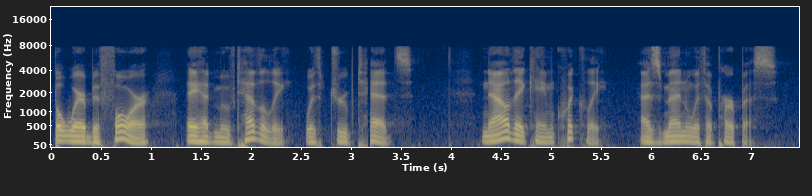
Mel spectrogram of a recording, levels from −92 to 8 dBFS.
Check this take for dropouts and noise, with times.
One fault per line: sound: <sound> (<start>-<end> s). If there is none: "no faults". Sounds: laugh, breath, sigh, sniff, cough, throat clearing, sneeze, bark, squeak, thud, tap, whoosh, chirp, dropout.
sound: dropout (3.2-3.2 s)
